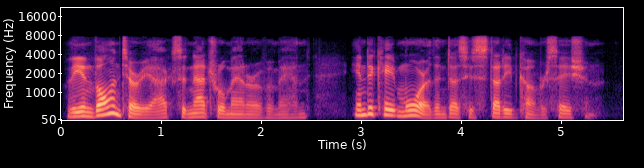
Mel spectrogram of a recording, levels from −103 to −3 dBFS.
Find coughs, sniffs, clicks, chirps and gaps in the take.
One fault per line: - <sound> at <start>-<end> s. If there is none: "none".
none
